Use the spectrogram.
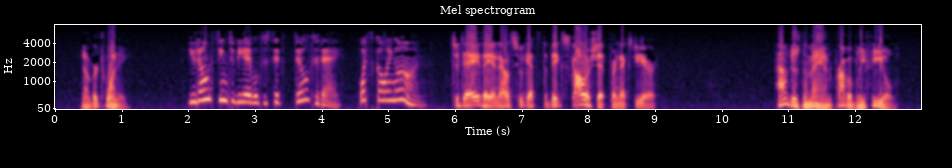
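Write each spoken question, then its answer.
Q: How does the man probably feel?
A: Nervous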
